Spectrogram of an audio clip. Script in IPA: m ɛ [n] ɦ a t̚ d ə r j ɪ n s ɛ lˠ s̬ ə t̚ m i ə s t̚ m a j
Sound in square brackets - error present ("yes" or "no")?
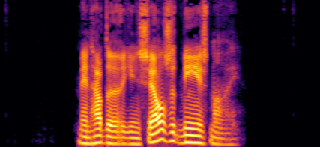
no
